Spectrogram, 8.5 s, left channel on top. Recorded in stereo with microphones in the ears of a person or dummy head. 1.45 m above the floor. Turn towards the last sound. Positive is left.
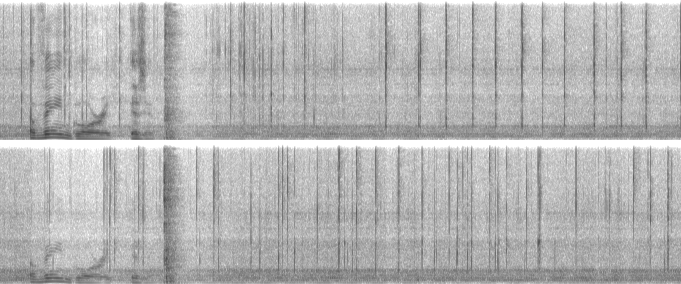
turn(degrees=-50)  # may be behind; listen again after turning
